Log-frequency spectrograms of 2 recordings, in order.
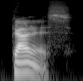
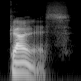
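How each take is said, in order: The two takes are said the same way.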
